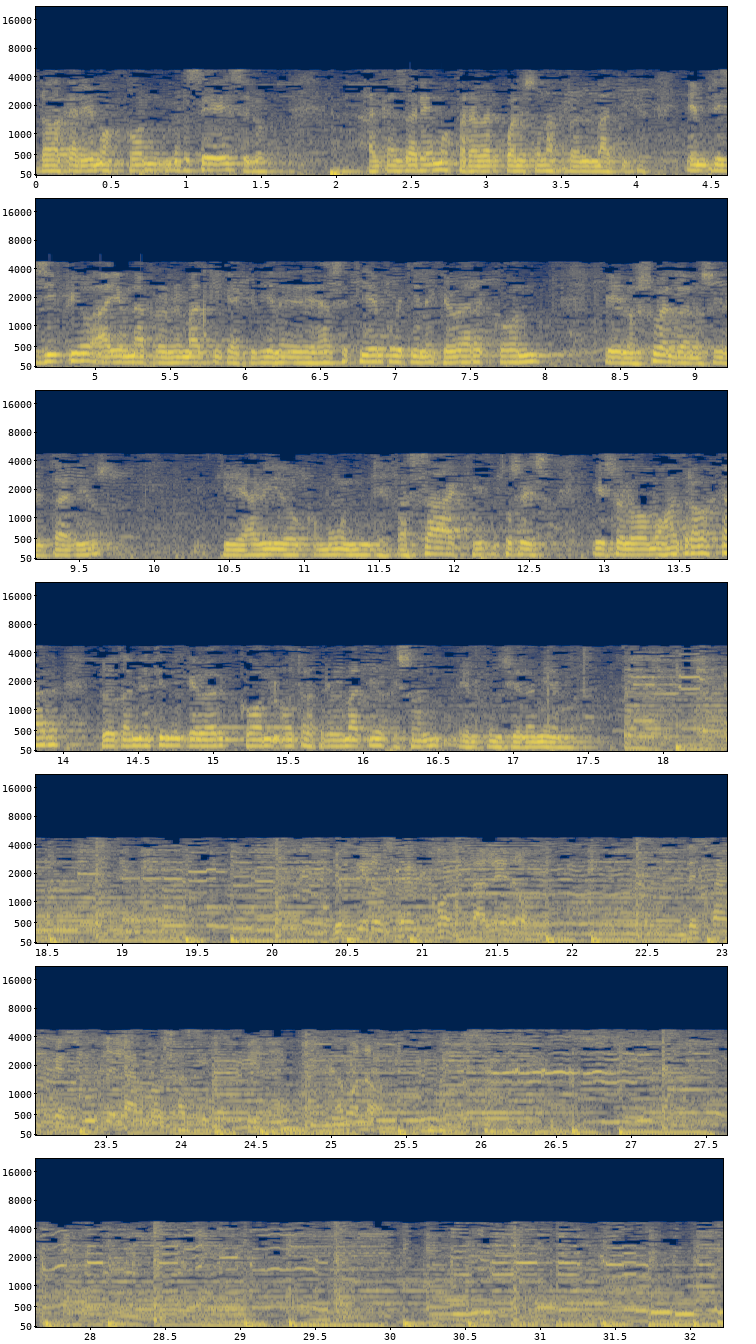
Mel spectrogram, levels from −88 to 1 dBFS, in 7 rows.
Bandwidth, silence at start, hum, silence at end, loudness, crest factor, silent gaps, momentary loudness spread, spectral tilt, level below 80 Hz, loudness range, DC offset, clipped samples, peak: 5 kHz; 0 s; none; 0 s; -14 LUFS; 14 dB; none; 6 LU; -11 dB/octave; -28 dBFS; 4 LU; under 0.1%; under 0.1%; 0 dBFS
